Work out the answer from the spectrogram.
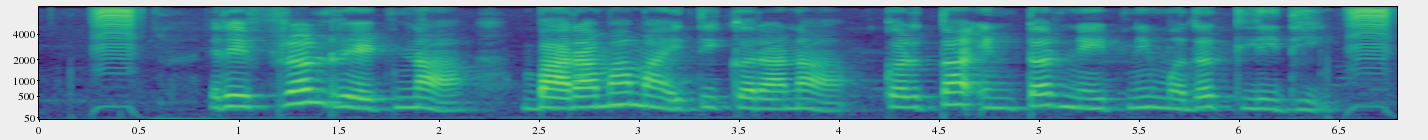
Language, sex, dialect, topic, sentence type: Marathi, female, Northern Konkan, banking, statement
